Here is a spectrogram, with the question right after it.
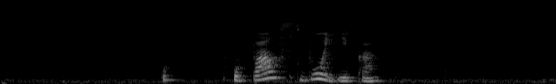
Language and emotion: Russian, neutral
